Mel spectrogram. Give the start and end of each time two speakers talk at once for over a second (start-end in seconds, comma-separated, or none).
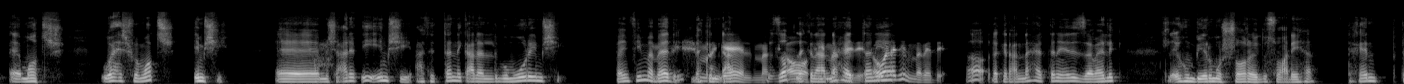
6.5-9.0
